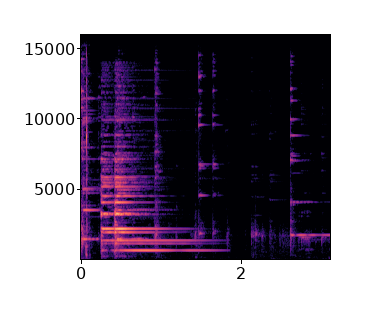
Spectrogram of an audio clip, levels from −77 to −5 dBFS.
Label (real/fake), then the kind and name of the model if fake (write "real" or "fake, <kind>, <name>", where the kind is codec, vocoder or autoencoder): real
